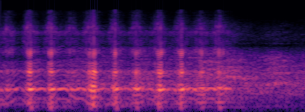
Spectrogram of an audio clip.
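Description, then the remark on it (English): A person imitates a goat's bleat, producing one quavering, strongly vibrating 'baa' that lasts about a second, fairly loud, before cutting off into quiet. “And they called her Goat. Not everybody went, bah! But she did.”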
